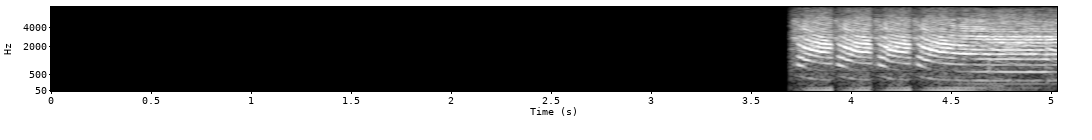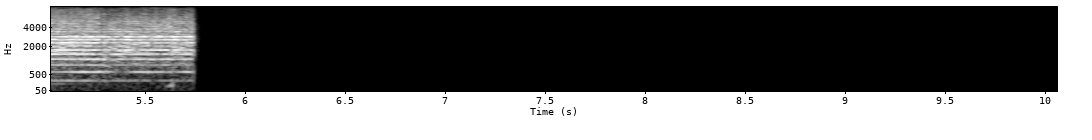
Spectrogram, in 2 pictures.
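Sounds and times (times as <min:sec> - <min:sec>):
reggaeton siren effect: 0:03.7 - 0:05.8.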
